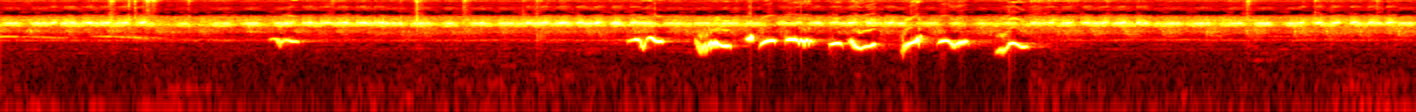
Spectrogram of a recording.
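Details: Japanese white-eye giving a long-voiced song: one short whistled note, then a rapid burst of twittering, warbled notes lasting about two seconds. A constant high insect buzz runs underneath.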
